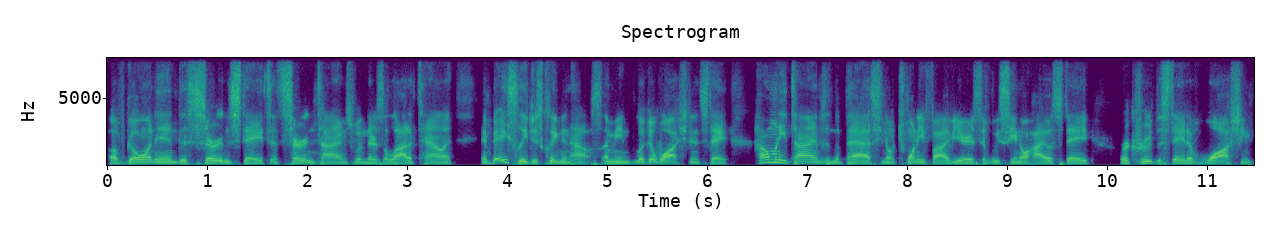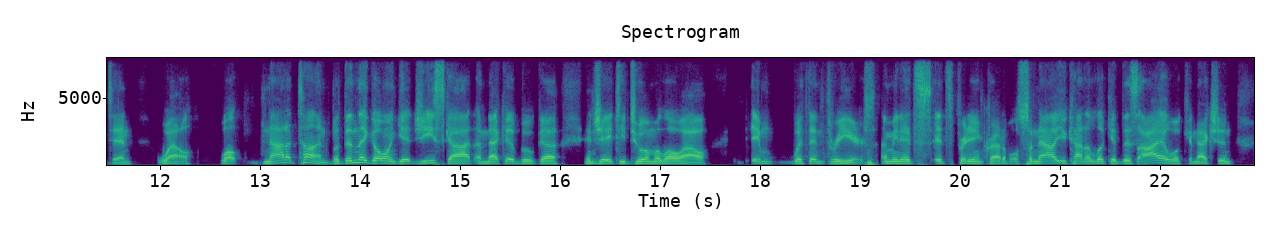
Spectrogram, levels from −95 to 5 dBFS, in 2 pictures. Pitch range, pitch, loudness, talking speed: 120-140 Hz, 125 Hz, -21 LUFS, 215 wpm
